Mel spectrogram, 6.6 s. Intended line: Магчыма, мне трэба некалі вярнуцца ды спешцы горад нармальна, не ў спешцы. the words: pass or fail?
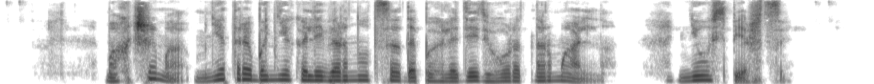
fail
